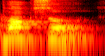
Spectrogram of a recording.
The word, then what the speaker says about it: POCSO: I pronounced it as a one word, POCSO.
